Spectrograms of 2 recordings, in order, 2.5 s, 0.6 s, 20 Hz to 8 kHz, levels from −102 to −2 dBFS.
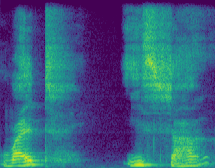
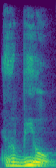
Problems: background sounds at intervals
